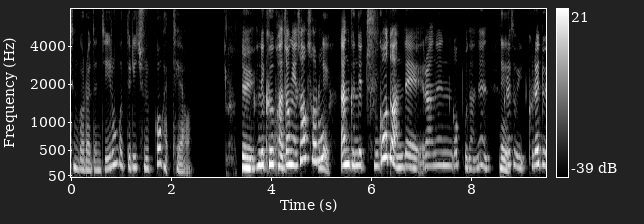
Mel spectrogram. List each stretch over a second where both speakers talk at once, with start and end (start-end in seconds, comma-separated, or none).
none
